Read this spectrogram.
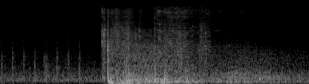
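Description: A rifle fires a single loud, sharp shot.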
